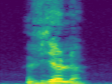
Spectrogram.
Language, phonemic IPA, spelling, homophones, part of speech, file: French, /vjɔl/, viole, violes / violent, noun / verb, LL-Q150 (fra)-viole.wav
- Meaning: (noun) viol; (verb) inflection of violer: 1. first/third-person singular present indicative/subjunctive 2. second-person singular imperative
